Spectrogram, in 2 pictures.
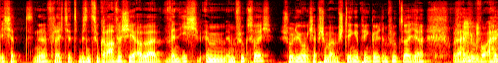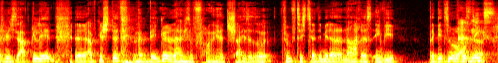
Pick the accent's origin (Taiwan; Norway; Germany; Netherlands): Germany; Mecklenburg-Vorpommern; wir kommen aus MacPom, 2 Stunden mit dem Auto in die Heimat.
